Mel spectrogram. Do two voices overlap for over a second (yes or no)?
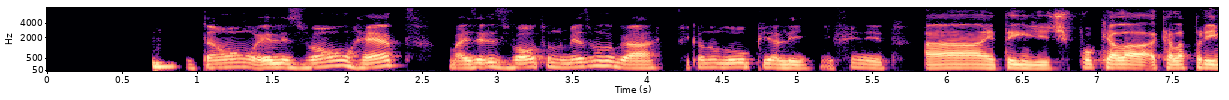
no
